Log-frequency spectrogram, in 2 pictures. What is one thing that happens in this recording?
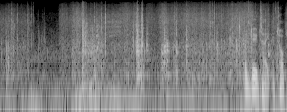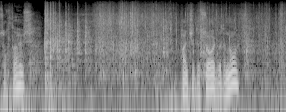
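Plastic bags rustle and crinkle as hands rummage through them.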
